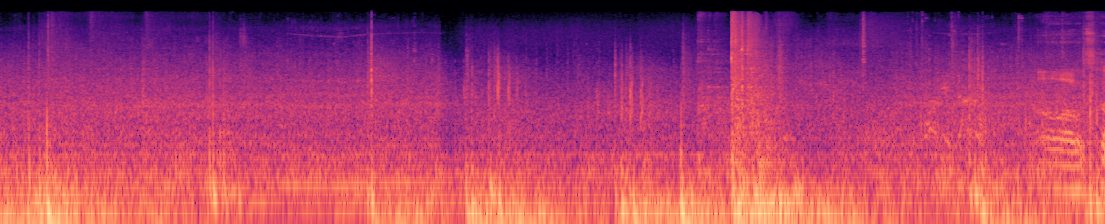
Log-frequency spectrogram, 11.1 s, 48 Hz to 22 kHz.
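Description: A Hungarian 43M Turán III medium tank fires its cannon in War Thunder, with a few sharp, booming shots spaced several seconds apart over rumbling battle noise and frequent talking.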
